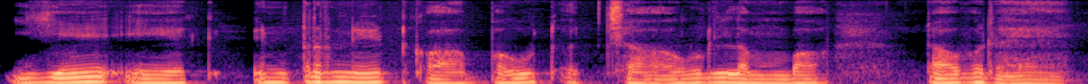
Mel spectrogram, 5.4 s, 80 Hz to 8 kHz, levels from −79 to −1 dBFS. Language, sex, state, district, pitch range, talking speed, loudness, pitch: Hindi, male, Uttar Pradesh, Saharanpur, 105-125 Hz, 110 wpm, -17 LUFS, 115 Hz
